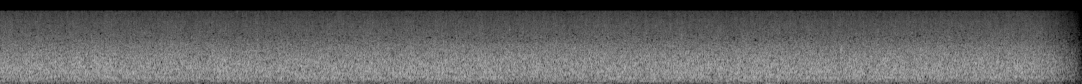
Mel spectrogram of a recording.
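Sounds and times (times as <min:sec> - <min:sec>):
small multi-step waterfall in nature: 0:00.0 - 0:10.8.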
